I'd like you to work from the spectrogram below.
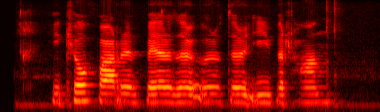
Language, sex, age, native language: Icelandic, female, 30-39, English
